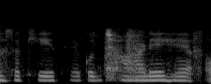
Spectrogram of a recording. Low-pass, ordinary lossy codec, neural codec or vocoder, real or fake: 5.4 kHz; none; none; real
